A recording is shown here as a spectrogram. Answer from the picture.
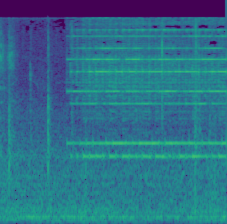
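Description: A phone ringtone: a steady chord of high tones starting a little under a second in and ringing on, over the low steady hum of a moving car's cabin.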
